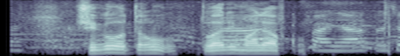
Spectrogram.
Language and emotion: Russian, neutral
